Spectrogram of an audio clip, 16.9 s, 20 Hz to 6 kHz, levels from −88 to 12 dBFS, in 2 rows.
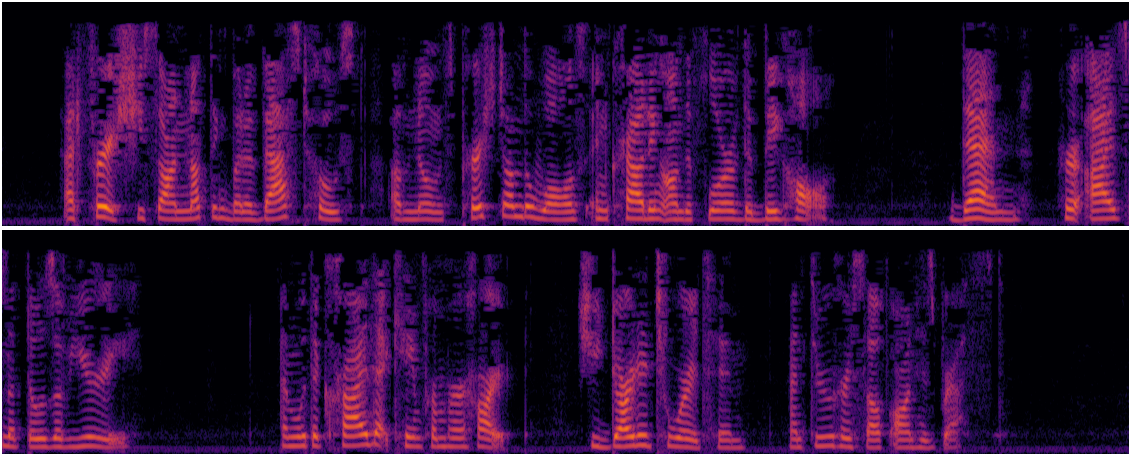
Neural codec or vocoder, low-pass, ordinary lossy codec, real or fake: none; 5.4 kHz; MP3, 24 kbps; real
